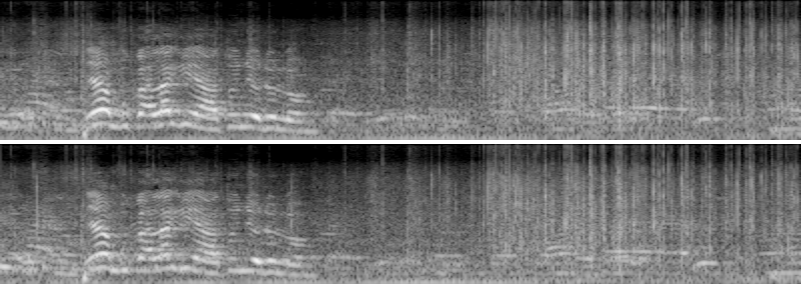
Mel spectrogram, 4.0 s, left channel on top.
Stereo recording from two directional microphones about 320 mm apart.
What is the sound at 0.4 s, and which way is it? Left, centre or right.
Speech, centre.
